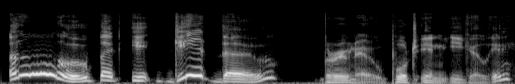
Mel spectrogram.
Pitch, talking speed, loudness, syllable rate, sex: 145 Hz, 105 wpm, -14 LUFS, 2.7 syllables/s, male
